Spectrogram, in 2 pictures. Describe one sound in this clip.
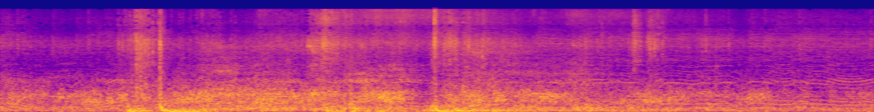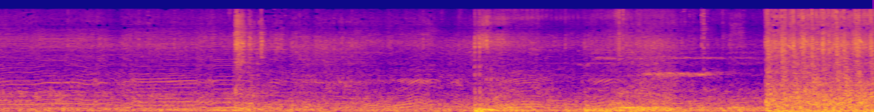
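A motorbike engine rumbles steadily.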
